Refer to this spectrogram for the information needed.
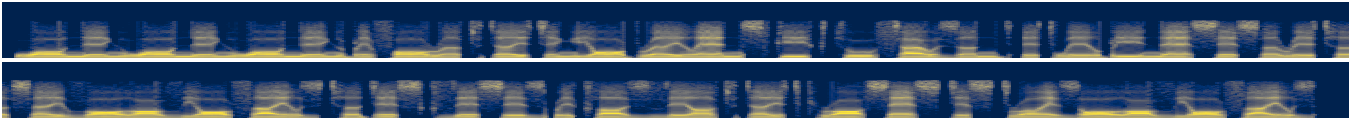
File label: monolog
